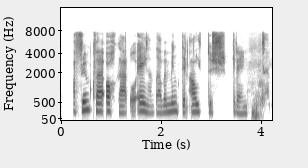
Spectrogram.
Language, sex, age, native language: Icelandic, female, 13, Icelandic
